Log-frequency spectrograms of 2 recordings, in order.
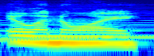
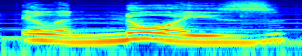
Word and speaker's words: Illinois: Okay, you thought I was pronouncing the S in Illinois.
